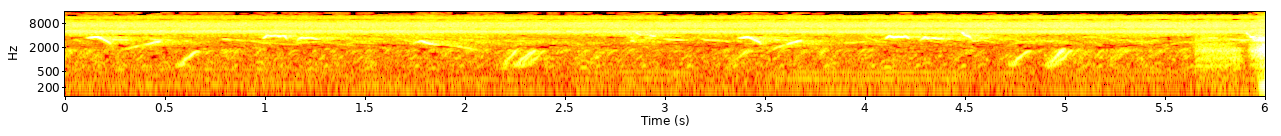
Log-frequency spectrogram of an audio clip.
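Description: Nature ambience: a steady, high-pitched insect buzz with short bird chirps scattered throughout.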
